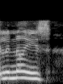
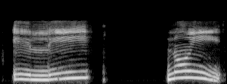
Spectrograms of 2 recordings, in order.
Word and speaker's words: Illinois: yang ini Yang dikorupsian kalau illinois jangan baca inois Ili Noi s-nya enggak boleh dibaca ilinoi is Nah kalau ini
